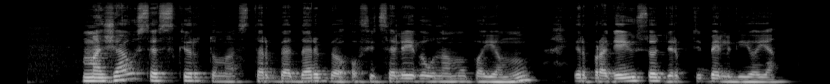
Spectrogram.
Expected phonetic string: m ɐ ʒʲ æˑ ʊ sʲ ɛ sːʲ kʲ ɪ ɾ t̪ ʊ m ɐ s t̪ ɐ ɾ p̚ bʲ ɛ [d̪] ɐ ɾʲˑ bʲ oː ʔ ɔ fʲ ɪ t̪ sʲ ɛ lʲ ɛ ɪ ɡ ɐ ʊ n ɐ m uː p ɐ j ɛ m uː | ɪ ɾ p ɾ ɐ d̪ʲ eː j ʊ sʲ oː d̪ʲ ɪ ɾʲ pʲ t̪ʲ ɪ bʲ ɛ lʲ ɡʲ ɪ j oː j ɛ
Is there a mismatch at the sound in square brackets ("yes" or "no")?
no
